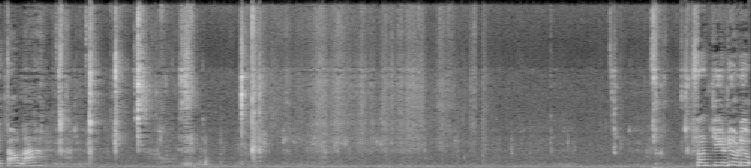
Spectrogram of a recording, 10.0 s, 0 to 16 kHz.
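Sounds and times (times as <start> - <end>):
wet chewing sounds: 0.6 - 3.5, 6.1 - 9.4.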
